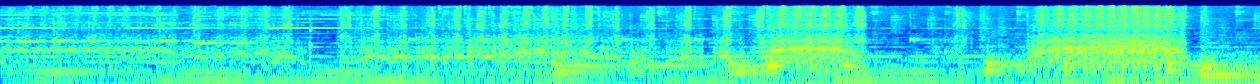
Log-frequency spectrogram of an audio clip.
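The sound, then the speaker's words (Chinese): A sewing machine runs steadily for the whole stretch as pieces of a fur coat are sewn into a bear costume, a dense mechanical whir with a rapid rattling rhythm that surges louder in a few bursts. No one speaks. “然后就照着图画书上大熊的样子，在缝纫机上忙活起来。”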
